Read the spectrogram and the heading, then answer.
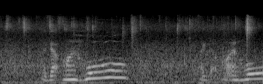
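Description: Steady rain hisses down on an afternoon in a dense, even wash with occasional louder drop patters, while a voice murmurs briefly over it.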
